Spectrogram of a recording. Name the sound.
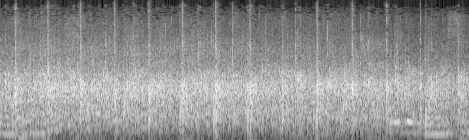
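applause for contestants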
